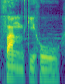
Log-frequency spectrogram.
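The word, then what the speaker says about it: فانكحوا: an-nisa HAM halkat hamzahnya Harus dibuang jadi bacanya fankihu mudah-mudahan video ini bermanfaat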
